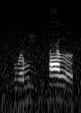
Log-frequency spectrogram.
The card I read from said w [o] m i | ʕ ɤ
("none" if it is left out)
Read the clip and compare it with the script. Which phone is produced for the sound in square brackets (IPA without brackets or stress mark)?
ɤ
